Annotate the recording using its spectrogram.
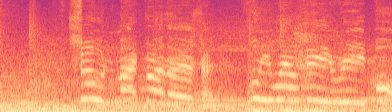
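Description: A man speaks slowly in a low, menacing voice.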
